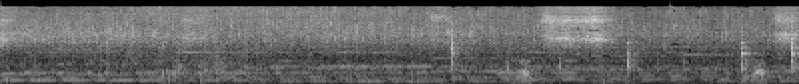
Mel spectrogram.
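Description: Garlic stir-fries in a pan for sweet and sour mushroom pork, a close, steady sizzle with intermittent scraping and stirring clatter that grows busier toward the end.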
